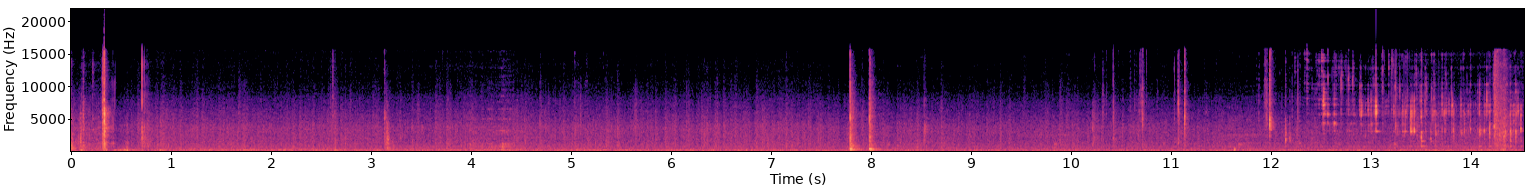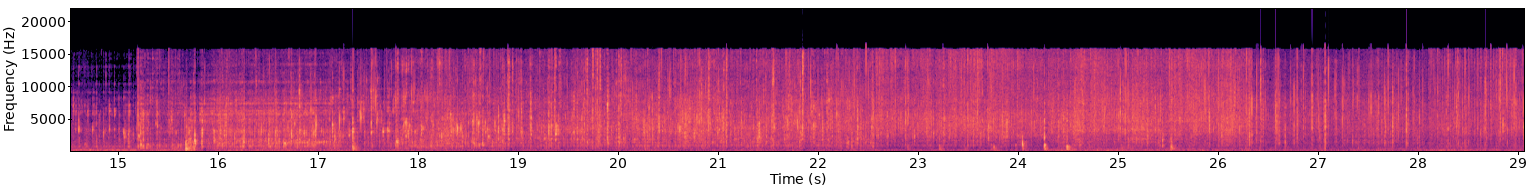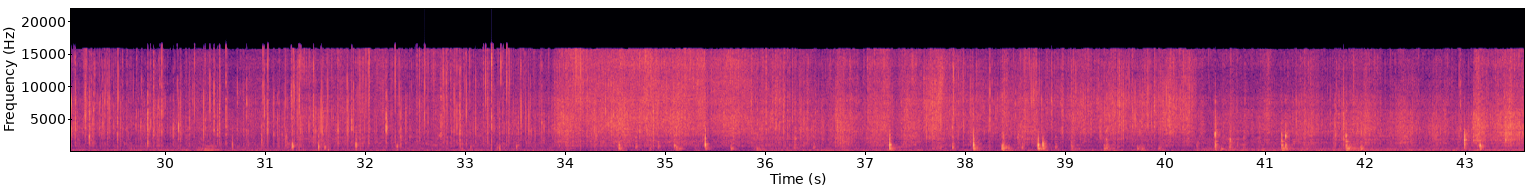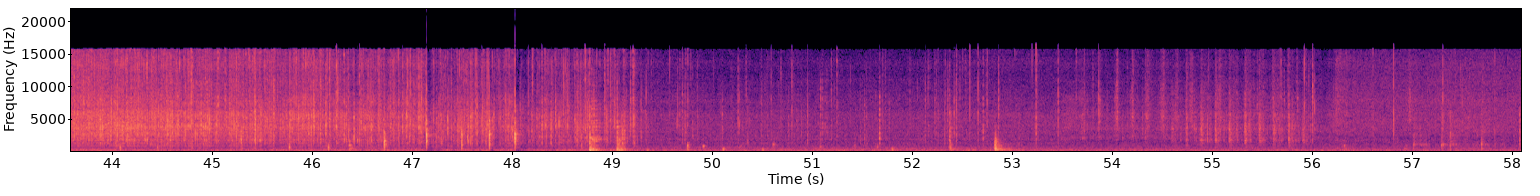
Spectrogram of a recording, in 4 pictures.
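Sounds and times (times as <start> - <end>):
food sizzling in a pan: 12.3 - 58.0.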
